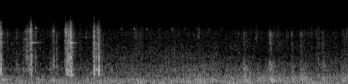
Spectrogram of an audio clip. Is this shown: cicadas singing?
no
